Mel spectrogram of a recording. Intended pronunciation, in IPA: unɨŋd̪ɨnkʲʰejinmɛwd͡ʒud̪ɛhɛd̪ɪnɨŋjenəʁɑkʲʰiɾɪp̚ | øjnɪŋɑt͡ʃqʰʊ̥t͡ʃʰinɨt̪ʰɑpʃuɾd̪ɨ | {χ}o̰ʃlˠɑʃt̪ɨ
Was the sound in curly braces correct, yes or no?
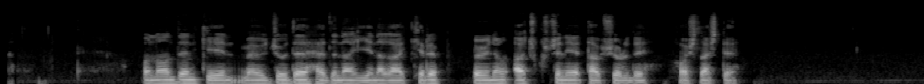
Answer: yes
